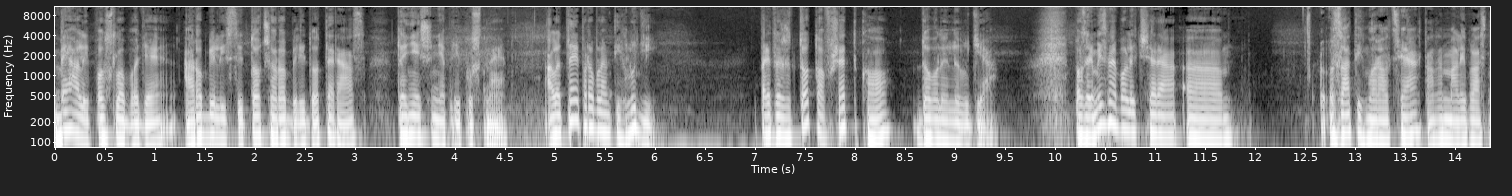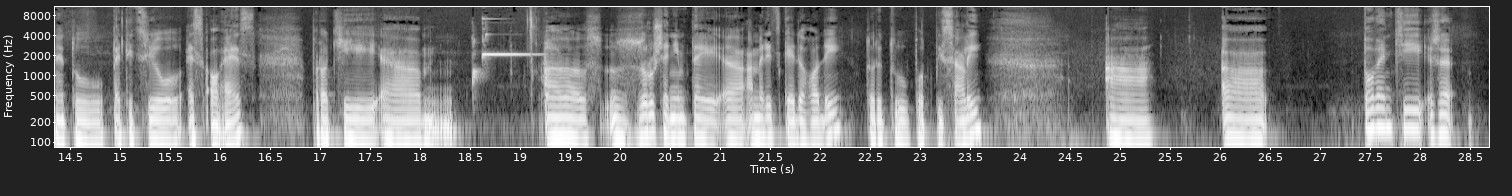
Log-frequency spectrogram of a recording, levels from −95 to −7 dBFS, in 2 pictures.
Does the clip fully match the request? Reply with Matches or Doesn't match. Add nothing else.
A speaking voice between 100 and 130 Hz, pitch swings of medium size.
Matches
